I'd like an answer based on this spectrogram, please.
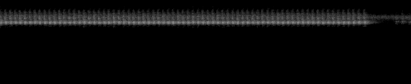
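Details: Grasshoppers trilling steadily in a long relaxation recording, a high, dry pulsing buzz repeated about four times per second, breaking off briefly near the end before resuming; no music.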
